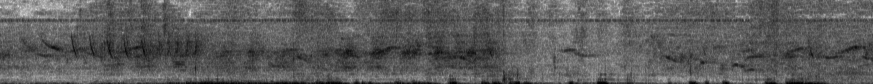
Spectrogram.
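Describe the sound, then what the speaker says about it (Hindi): Birds chirping in a forest near Rajaji National Park after a nearby fire, thin high calls scattered above heavy close rustling and thumping movement that dominates the clip. "अभी मैंने बोला कि चिड़ियों की चहचहाट नहीं आ रही है और बर्ड्स आ गई"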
